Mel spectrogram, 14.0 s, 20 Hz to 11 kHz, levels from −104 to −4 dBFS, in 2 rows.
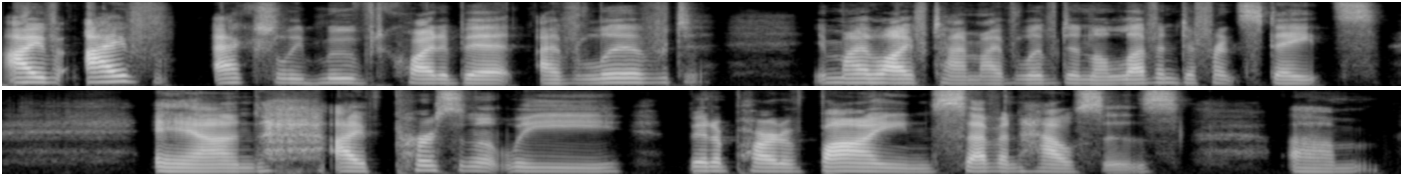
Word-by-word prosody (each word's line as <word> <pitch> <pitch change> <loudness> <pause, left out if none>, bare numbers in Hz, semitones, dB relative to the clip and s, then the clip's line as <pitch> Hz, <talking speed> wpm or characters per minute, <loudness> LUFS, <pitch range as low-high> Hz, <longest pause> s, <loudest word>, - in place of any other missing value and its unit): I've 185 -1 +7
I've 205 +3 +5 0.2
actually 165 -1 0
moved 165 0 -8
quite 155 -2 +3
a - - -3
bit. 145 -1 +2
I've 150 0 -4
lived, 170 +2 -3 0.5
in - - -14
my 170 0 +1
lifetime, 160 -4 +2
I've 140 +1 -6
lived 150 +1 -8
in 145 -2 -7
11 150 +5 -2
different 155 -1 -7
states, 140 -1 -1 0.9
and 140 -2 +3 0.4
I've 155 -2 +2
personally 150 -6 -3 0.3
been 165 0 -1
a 160 - -2
part 150 -2 0
of 140 0 -12
buying 150 -5 +4
7 145 +1 +3
houses. 130 -8 -1 0.5
Um, 135 +1 -11
150 Hz, 125 wpm, -27 LUFS, 140-165 Hz, 0.9 s, I've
